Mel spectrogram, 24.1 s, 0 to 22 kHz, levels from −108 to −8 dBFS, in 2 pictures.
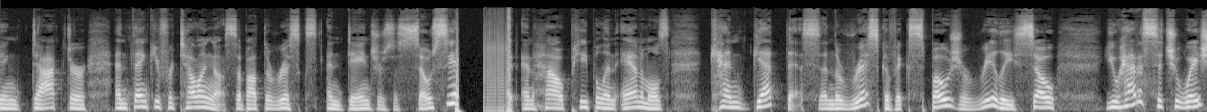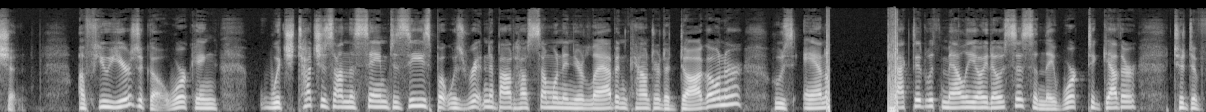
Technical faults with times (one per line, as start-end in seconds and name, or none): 4.56-5.10 cable pulled and plugged in
20.34-21.05 cable pulled and plugged in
